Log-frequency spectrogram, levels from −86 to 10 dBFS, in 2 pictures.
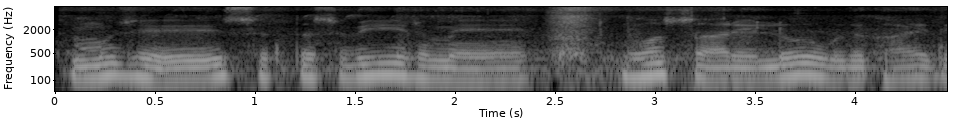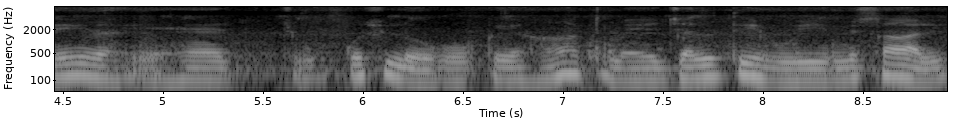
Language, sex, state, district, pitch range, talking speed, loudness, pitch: Hindi, male, Chhattisgarh, Bastar, 105-125 Hz, 135 wpm, -34 LUFS, 115 Hz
